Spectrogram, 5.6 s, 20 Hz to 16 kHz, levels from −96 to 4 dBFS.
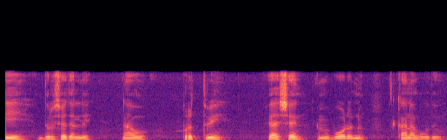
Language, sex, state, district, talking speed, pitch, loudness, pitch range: Kannada, male, Karnataka, Koppal, 85 wpm, 155 Hz, -18 LUFS, 150-165 Hz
